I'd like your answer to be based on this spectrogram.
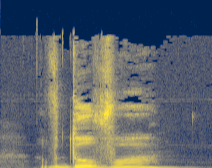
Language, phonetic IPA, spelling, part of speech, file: Ukrainian, [wdɔˈʋa], вдова, noun, Uk-вдова.ogg
- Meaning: widow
